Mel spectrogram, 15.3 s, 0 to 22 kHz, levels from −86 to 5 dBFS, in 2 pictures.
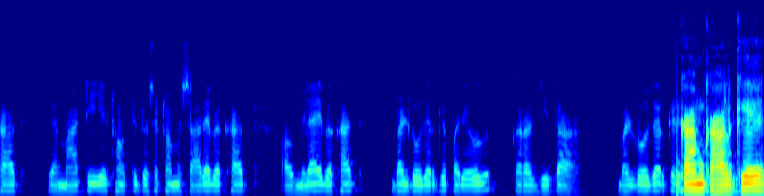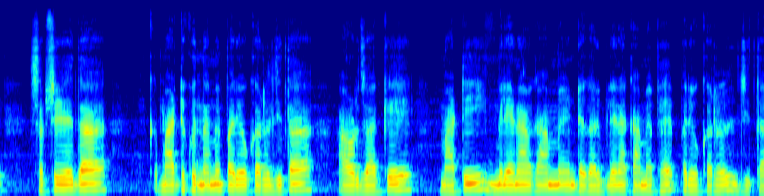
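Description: From the start to 6.76 s, the speech collapses when the stereo pair is folded to mono. Its level drops by about 27 dB, and what remains is a faint copy, with the centred voice largely gone. The likely cause is one channel inverted: a polarity flip on one side makes the shared centre content cancel on summing, leaving only the small difference between channels.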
